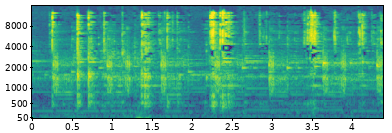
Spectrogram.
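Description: Light, irregular metallic clinks of a small chain-and-tag decanter label rattling against the neck of a cut-glass decanter as it is hung on, over faint background music.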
